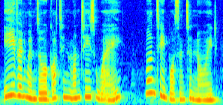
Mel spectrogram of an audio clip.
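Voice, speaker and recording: A woman narrates a children's story with a lively, swinging intonation and an unhurried pace. Her read-aloud is expressive and deliberate, with music playing underneath. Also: mid-range voice.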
